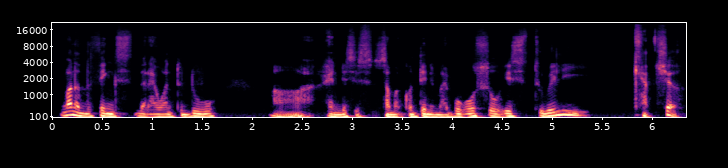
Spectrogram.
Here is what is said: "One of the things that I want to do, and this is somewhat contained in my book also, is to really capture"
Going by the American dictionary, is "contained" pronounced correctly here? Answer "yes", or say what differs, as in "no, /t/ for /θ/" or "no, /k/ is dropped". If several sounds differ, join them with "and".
no, /d/ is dropped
